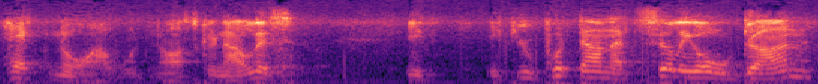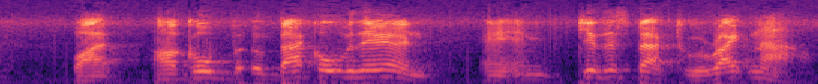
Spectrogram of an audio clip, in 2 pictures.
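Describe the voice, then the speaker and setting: An earnest, flustered young American played by a man in old TV comedy style. His boyish voice is high and jumps about as he stammers, over a dull, slightly noisy 1950s soundtrack. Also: lively intonation, a little fast, close to an everyday voice. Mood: flustered, pleading. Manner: stammering, pleading.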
